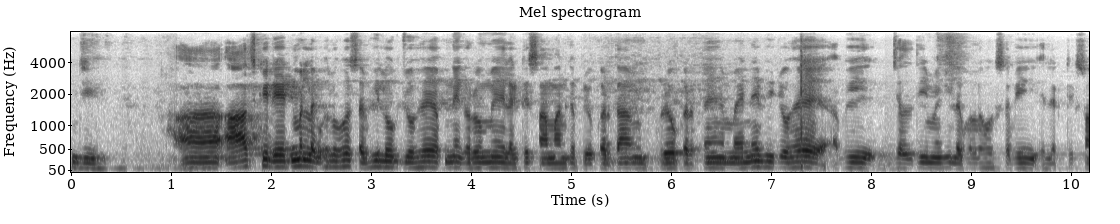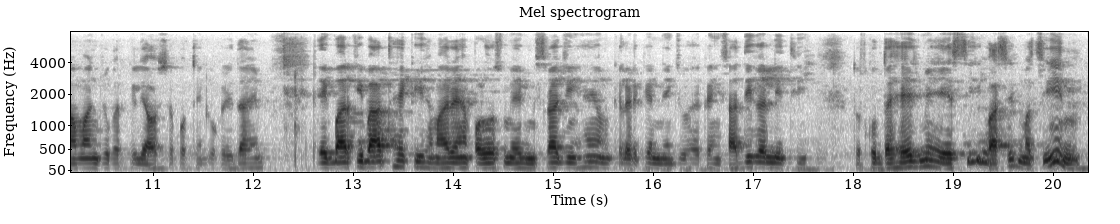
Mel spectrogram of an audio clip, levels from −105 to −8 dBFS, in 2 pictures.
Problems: background sounds at intervals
